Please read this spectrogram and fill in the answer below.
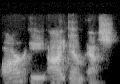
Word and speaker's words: Reims: an arrow to a town spelled R-E-I-M-S, and that's actually pronounced Reims in French.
